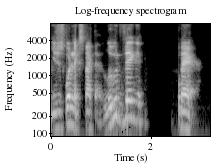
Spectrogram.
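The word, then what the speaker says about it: Ludvig Åberg: Ludwig Aubert. It's very subtle. Ludwig Aubert. Aubert with a silent G. You don't see too many silent G's. No, you don't. Like lasagna. Yeah. Real G's moving silence like lasagna.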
